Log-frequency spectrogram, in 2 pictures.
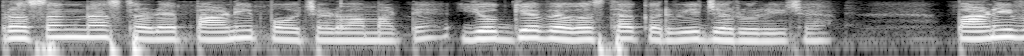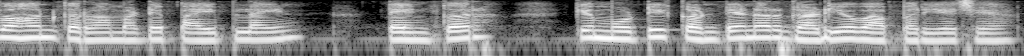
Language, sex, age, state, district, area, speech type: Gujarati, female, 18-30, Gujarat, Anand, urban, spontaneous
